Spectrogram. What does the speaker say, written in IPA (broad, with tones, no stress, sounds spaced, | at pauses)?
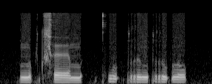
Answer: n o˨˩ k̚ t͡ɕʰ ɛː˧ m | kʰ w u˥˩ ʔ p r ɯ˧ ŋ p r u˥˩ ʔ l o˦˥ k̚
